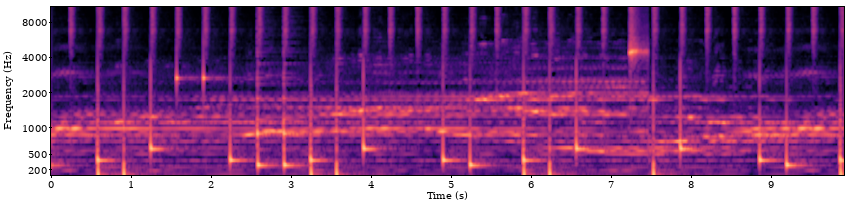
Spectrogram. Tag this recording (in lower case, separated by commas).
music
